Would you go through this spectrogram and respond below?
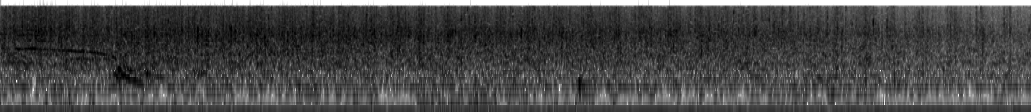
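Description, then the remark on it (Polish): Sustained warm applause from a large crowd gathered at a national sanctuary in Poland, greeting radio listeners and TV viewers in Poland and worldwide; a dense steady patter of many hands clapping at once, loud throughout and easing off slightly toward the end, with a faint voice briefly rising beneath it. “Oczywiście tym pozdrowieniem i tymi gorącymi oklaskami obejmujemy także wszystkich radiosłuchaczy i telewidzów w Polsce i na wszystkich kontynentach świata.”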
